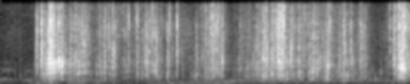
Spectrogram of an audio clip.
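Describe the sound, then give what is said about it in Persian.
Gift wrapping paper crinkles and tears as a present is opened, giving a run of crisp rustling bursts for about four seconds with a faint voice underneath. “خب حالا اگه اجازه بدین اول هدیه تدی رو باز کنم”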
